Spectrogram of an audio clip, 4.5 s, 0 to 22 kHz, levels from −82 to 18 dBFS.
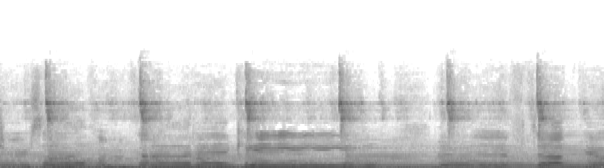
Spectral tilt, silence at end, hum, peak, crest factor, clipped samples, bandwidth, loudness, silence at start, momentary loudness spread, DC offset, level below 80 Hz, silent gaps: -5 dB/octave; 0 s; none; -6 dBFS; 14 dB; under 0.1%; 14.5 kHz; -22 LUFS; 0 s; 5 LU; under 0.1%; -38 dBFS; none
